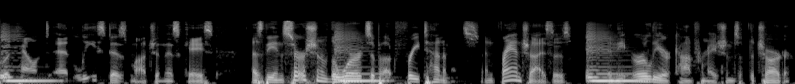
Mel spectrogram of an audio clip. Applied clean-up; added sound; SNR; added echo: classical method spectral subtraction.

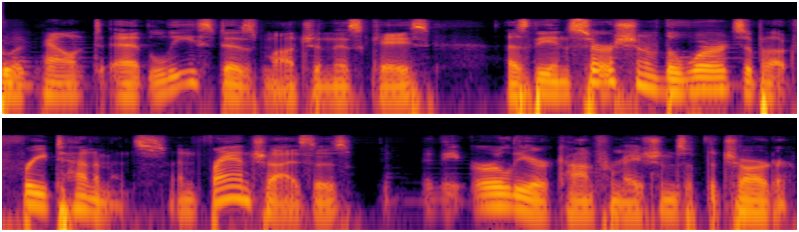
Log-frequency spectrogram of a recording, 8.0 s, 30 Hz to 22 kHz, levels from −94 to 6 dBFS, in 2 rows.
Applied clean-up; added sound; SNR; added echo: neural mask model DeepFilterNet 3.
